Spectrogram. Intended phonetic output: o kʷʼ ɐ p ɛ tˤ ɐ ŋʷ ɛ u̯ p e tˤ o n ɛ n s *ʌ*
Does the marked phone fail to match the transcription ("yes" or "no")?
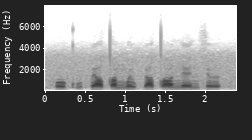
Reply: yes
